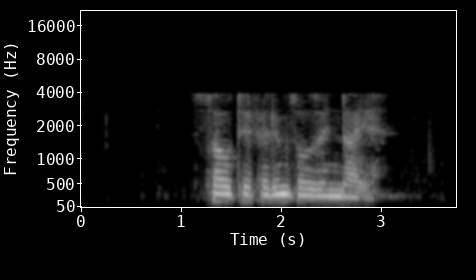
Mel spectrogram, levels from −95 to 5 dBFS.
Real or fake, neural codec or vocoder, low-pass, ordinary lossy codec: real; none; 7.2 kHz; AAC, 16 kbps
